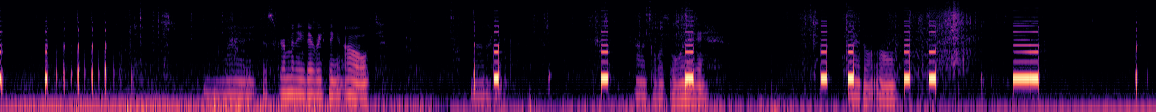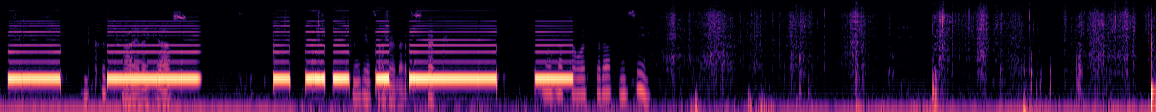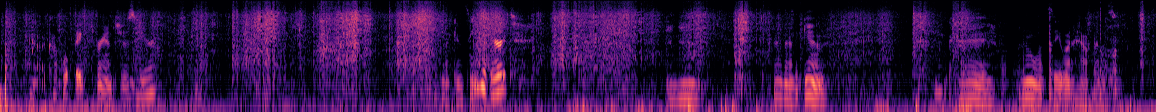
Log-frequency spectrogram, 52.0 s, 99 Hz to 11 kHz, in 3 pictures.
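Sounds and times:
dry leaves and twigs scraped aside: 0:00.0 - 0:15.2, 0:26.6 - 0:52.0
metal detector beeps: 0:08.9 - 0:09.3, 0:10.2 - 0:10.6, 0:12.2 - 0:14.2, 0:15.2 - 0:15.7, 0:17.4 - 0:18.3, 0:18.9 - 0:20.4, 0:21.4 - 0:26.1.

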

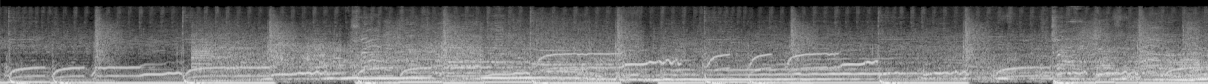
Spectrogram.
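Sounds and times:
loud music with bass beat: 0:00.0 - 0:12.0
car engine revving hard: 0:01.8 - 0:12.0.

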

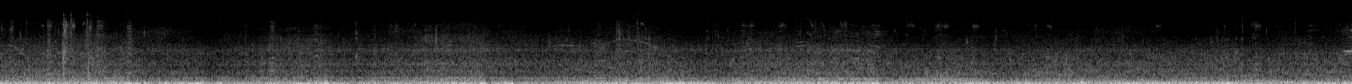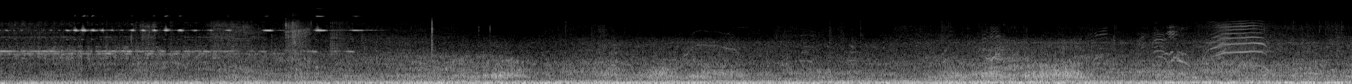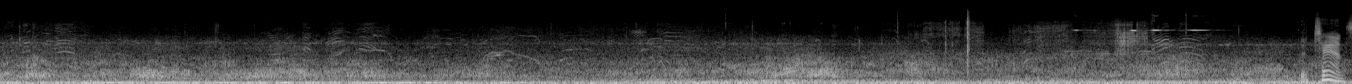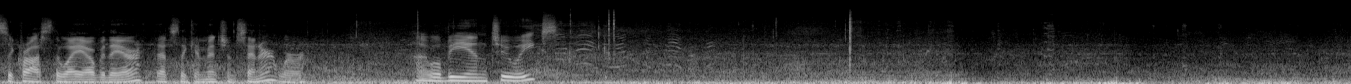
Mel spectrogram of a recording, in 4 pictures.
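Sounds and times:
wind rumble on microphone: 0:00.0 - 0:54.0
high steady tone: 0:13.4 - 0:17.4
faint voices: 0:19.3 - 0:54.0.

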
